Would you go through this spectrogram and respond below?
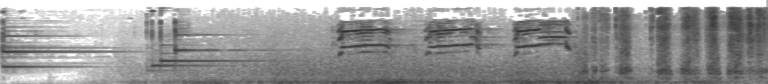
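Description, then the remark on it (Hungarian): An eagle, a bird of prey, calls: three shrill, quavering cries in quick succession, rising over a loud, steady rushing and scraping noise, with a few sharp tones before and rapid clatter after. “A sas ragadozó madár, ami azt jelenti, hogy ha egy sast csirizzel bekerünk és a falhoz vágjuk, hát oda ragad.”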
